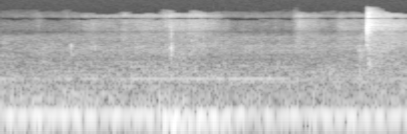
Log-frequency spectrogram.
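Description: Steady low hum from an immersion-cooled Antminer bitcoin-mining rig running in its tank of cooling liquid, with a faint higher steady tone above it. There is a short click near the end.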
